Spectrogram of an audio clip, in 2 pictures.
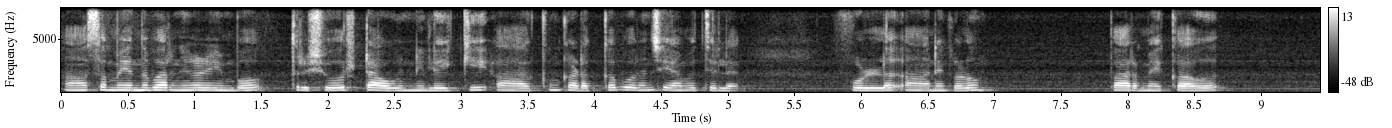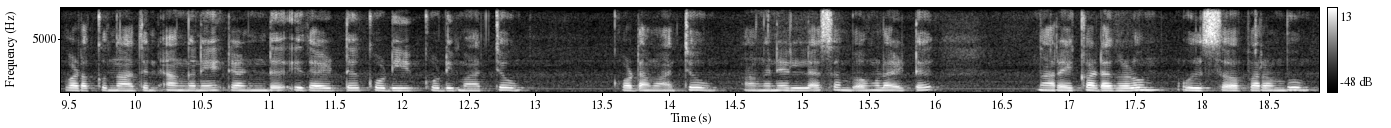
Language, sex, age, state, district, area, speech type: Malayalam, female, 18-30, Kerala, Thrissur, rural, spontaneous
